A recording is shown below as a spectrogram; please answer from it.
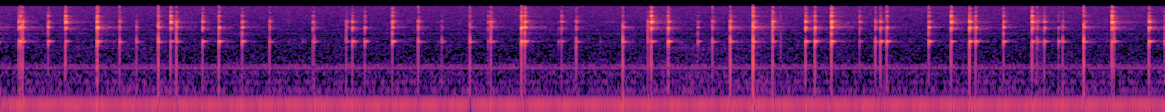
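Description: Long nails tap quickly and irregularly on the surface of an orange glazed hollow ceramic vase held tilted, producing bright, short clinks that die away almost at once. A steady low hum runs underneath throughout.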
